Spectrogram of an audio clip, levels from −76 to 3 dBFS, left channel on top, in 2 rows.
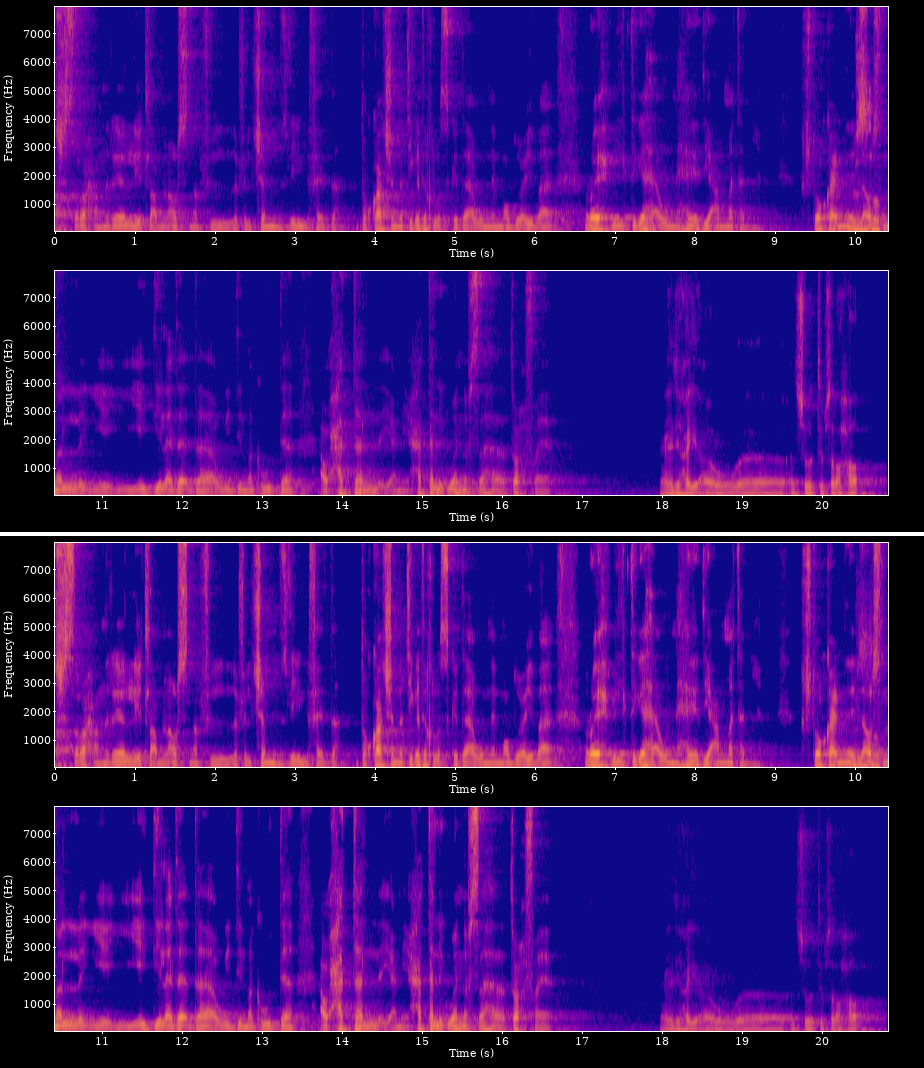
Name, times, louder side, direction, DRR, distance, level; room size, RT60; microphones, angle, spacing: voice 1, 0.0-3.6 3.8-8.8 9.3-16.6, right 4 dB, 30° right, 13 dB, 0.5 m, -28 dB
voice 2, 9.9-10.3 18.0-20.4, left 4 dB, 45° left, 14 dB, 0.4 m, -31 dB
15.0 x 7.2 x 8.3 m, 2.1 s
head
